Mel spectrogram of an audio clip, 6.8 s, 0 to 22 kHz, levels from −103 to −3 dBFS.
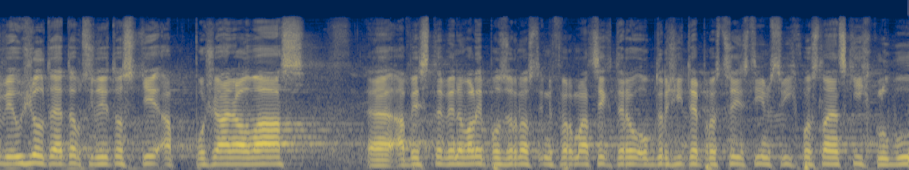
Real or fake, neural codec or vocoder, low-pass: real; none; 14.4 kHz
